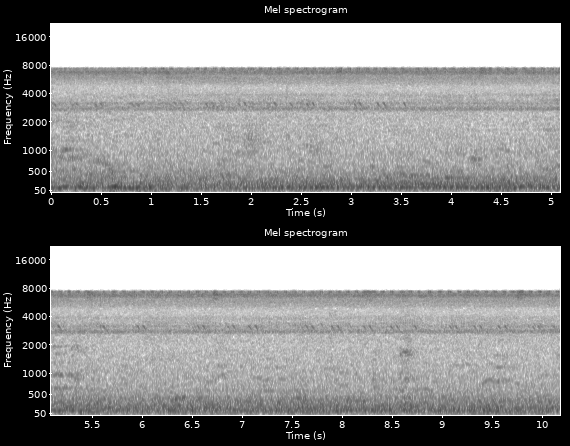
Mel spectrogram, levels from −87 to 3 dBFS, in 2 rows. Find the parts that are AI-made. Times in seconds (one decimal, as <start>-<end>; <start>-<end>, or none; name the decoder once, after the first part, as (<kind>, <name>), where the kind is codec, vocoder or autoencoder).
0.0-1.1 (vocoder, WaveNeXt); 4.1-5.6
